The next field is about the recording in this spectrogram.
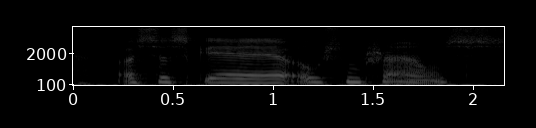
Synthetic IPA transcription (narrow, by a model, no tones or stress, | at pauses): ʔɒ̽sɒ̽sɡ̥æoʊsmkʰʁɑ̈ʊns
